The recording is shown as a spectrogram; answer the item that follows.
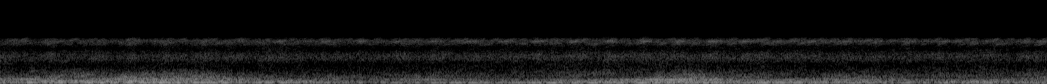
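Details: Summer-night frog chorus of many callers: overlapping throbbing trills form a constant wavering wall of sound, with a heavy low drone beneath that swells and eases.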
